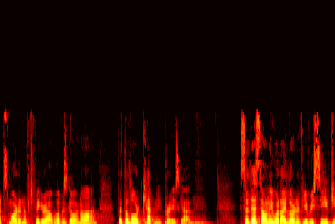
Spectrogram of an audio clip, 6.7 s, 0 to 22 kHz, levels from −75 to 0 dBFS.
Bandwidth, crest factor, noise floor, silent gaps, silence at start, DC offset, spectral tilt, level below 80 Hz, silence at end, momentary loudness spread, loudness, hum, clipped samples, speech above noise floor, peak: 11.5 kHz; 18 dB; -54 dBFS; none; 0 s; under 0.1%; -6.5 dB/octave; -50 dBFS; 0 s; 15 LU; -22 LUFS; none; under 0.1%; 32 dB; -4 dBFS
